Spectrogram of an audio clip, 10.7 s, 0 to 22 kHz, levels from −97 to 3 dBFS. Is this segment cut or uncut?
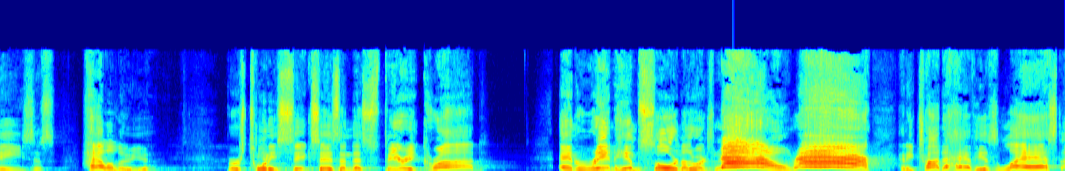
uncut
